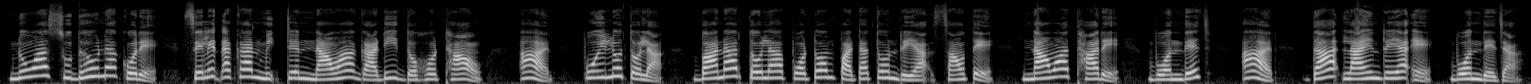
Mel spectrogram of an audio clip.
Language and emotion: Santali, neutral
